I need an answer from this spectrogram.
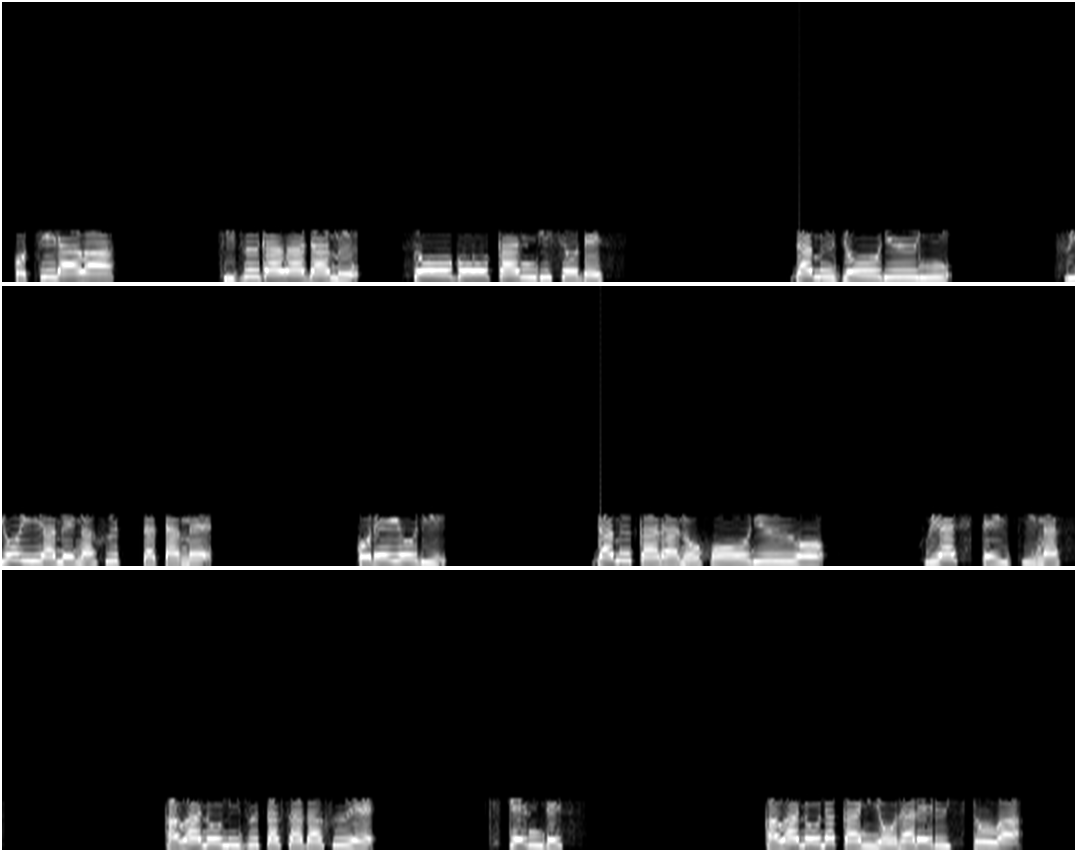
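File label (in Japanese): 雨が降り始めてゲート放流を開始する時の警報, 音声放送; 青蓮寺ダム管理所版; kizugawa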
